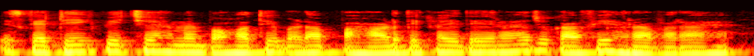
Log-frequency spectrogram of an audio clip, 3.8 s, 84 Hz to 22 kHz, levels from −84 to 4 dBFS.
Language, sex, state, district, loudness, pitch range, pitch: Hindi, male, Uttar Pradesh, Lalitpur, -16 LUFS, 115-130 Hz, 120 Hz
